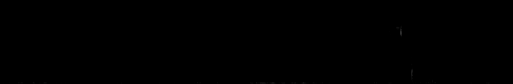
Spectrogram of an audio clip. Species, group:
Eumodicogryllus bordigalensis
Orthoptera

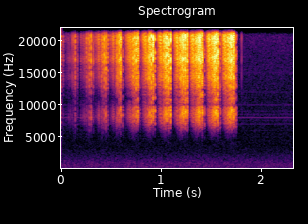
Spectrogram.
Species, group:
Pseudochorthippus parallelus
Orthoptera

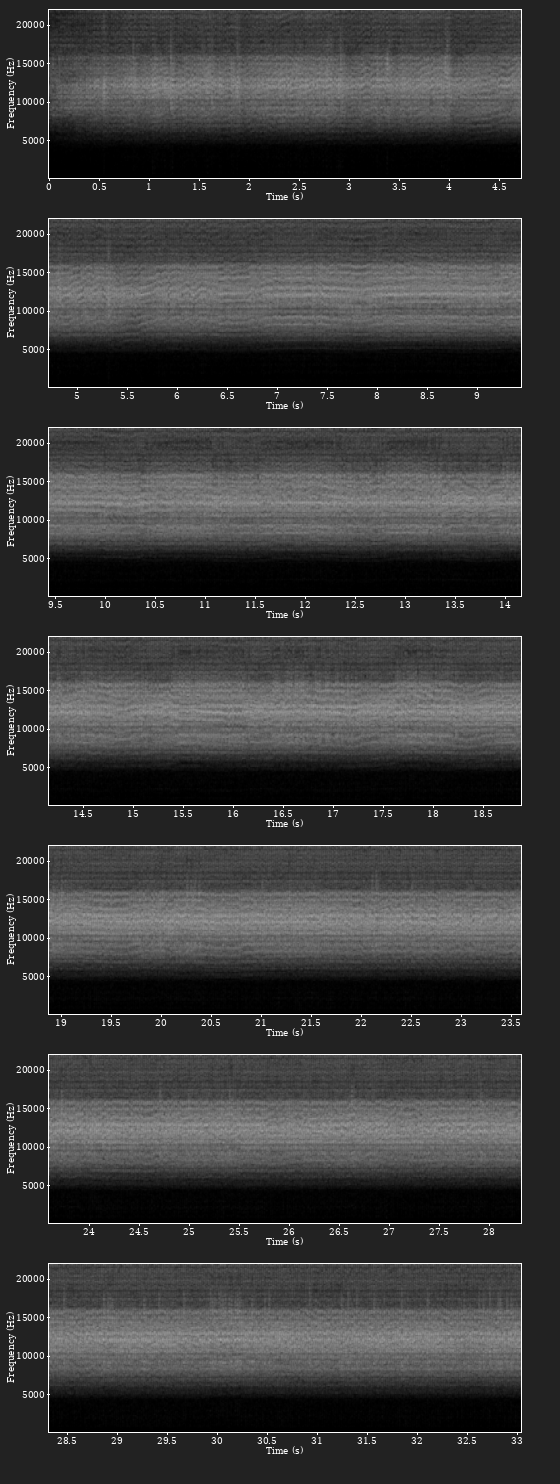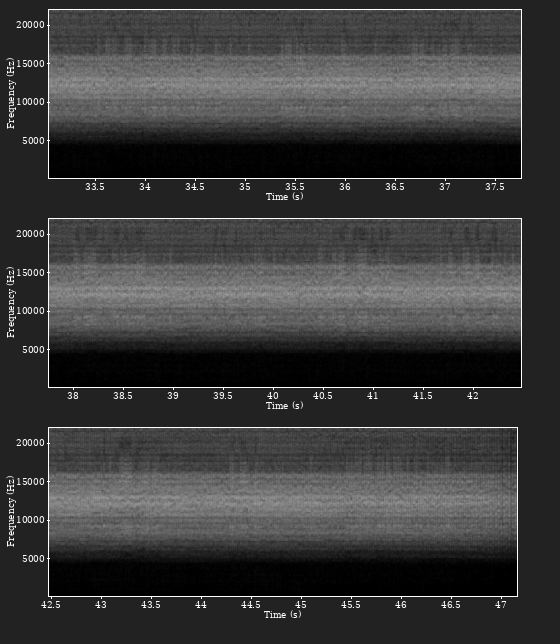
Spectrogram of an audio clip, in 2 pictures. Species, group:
Bradyporus oniscus
Orthoptera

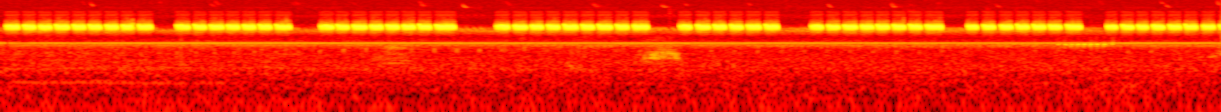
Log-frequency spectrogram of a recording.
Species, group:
Svercus palmetorum
Orthoptera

